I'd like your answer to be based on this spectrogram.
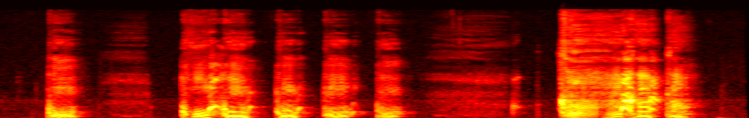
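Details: About eight harsh barking coughs in a loose series from a woman with bronchitis, separated by brief, faintly noisy breaths in; lying down makes her want to cough, and her abs hurt.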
